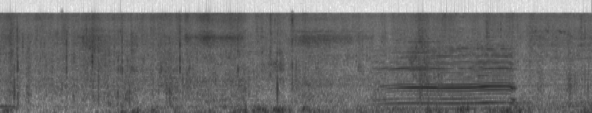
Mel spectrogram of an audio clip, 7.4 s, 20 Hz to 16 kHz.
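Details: Hereford in the breeding pasture during summer 2015, herd bull Ribstone 171A: after quiet field noise and rustle, a single sustained nasal moo swells and holds for about two seconds.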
